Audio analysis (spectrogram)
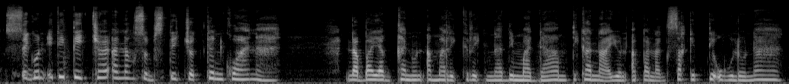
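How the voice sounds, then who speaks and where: A woman's voice: medium pitch, moderate pace, no room sound, lightly acted. A woman acting a concerned young student teacher confiding in a friend in an Ilocano radio drama, with an Ilocano accent.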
